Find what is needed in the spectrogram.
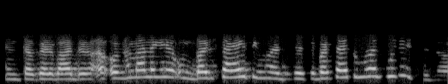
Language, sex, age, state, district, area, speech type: Maithili, female, 18-30, Bihar, Supaul, urban, conversation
